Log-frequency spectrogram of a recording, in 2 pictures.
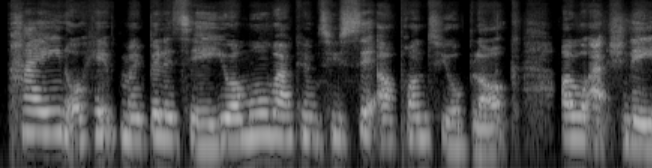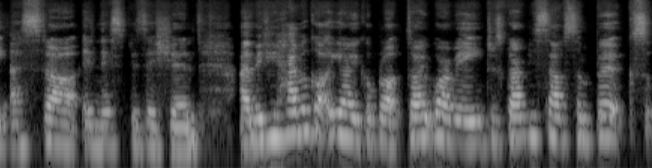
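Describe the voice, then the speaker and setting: A woman leads a slow Pilates class in a gentle, steady voice, her nose a little stuffed up from hay fever. Her voice is picked up from some distance from the mic. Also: mid-range voice. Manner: calm, gentle cueing. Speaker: Pilates instructor. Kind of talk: guided follow-along workout instruction.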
